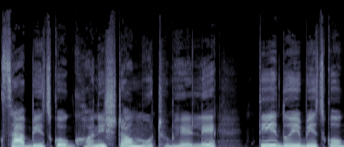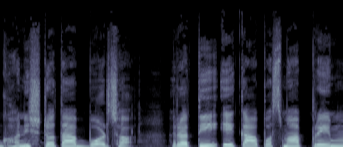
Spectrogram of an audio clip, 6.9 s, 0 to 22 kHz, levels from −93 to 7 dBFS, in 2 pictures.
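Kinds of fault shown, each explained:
No faults can be heard in this speech recording.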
